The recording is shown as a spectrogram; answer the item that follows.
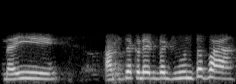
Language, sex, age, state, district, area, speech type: Marathi, female, 30-45, Maharashtra, Nanded, rural, conversation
